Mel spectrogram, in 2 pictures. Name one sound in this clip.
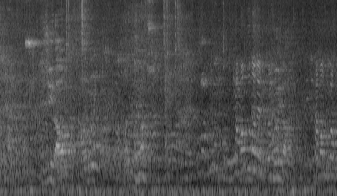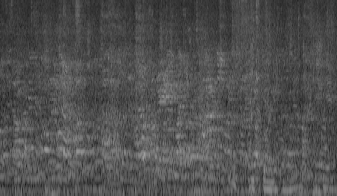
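Young women call out to each other in an echoing hall.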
